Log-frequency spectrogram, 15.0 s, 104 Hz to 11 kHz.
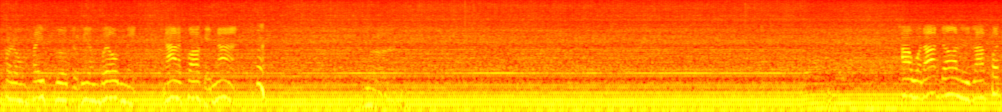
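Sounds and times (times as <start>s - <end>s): small engine running: 0.0s - 15.0s.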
